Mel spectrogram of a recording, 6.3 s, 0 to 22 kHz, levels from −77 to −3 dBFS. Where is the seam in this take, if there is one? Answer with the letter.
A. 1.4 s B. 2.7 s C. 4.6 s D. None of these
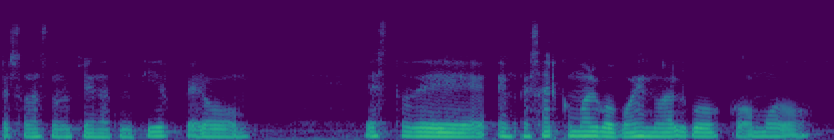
D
